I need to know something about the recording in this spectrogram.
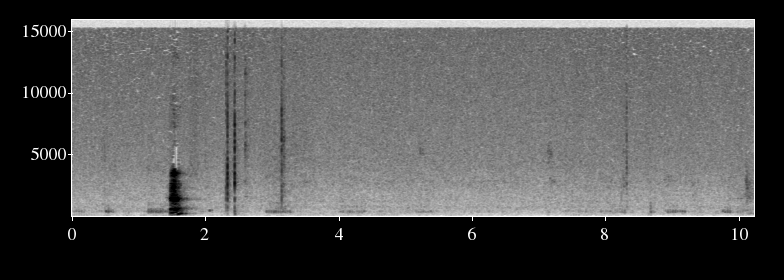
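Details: Enormous Maine Coon cat getting a belly rub, purring in soft, low pulses that come roughly once a second, with a loud sharp thump early on and some human speech in the room.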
